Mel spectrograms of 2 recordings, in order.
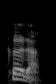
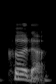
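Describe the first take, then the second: No difference in how they are said.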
